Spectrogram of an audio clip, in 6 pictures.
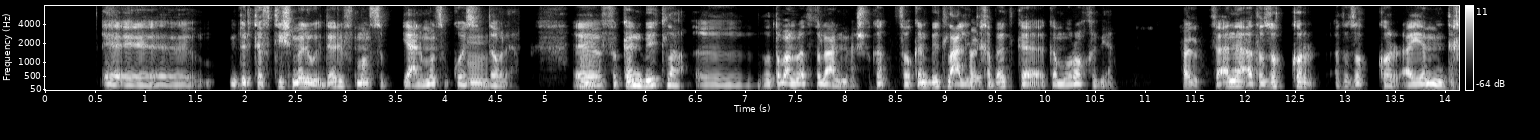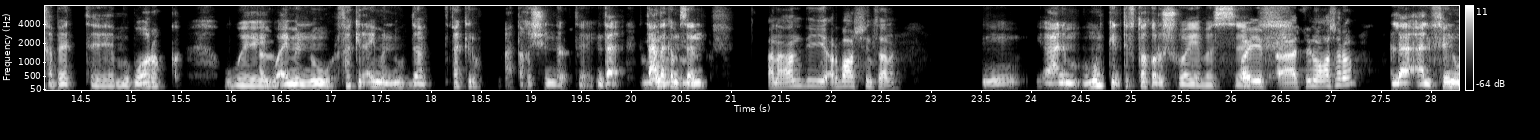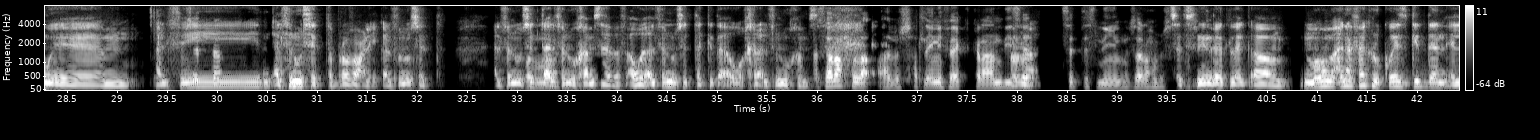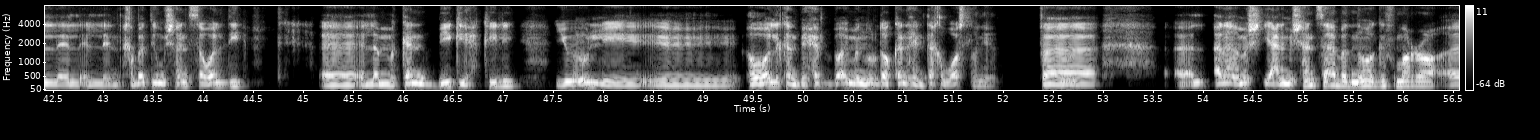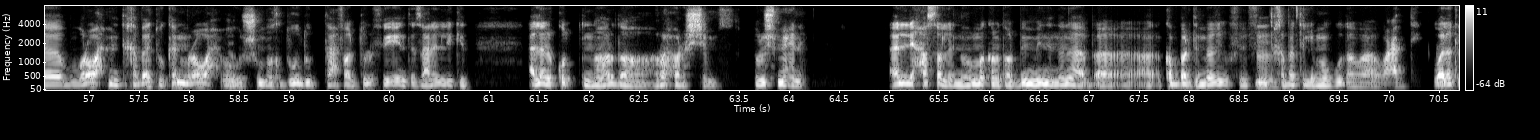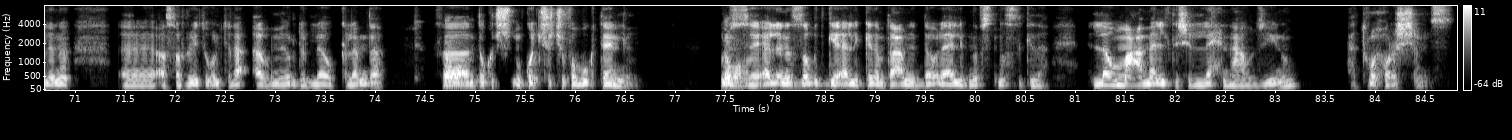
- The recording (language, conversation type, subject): Arabic, unstructured, هل إنت شايف إن الانتخابات نزيهة في بلدنا؟
- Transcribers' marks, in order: other background noise; tapping; unintelligible speech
